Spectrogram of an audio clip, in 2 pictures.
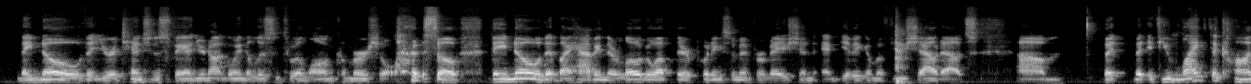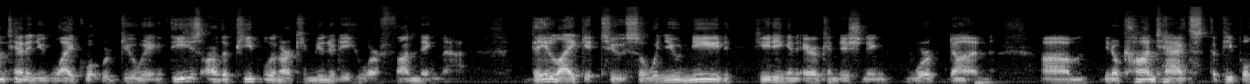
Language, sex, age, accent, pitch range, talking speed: English, male, 50-69, American, 95-120 Hz, 190 wpm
